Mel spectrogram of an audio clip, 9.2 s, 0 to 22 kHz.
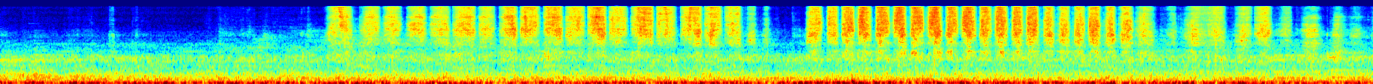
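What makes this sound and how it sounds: The toe of a leather Red Wing Pecos 9801 cowboy boot is rubbed with a folded piece of fine white sandpaper held by the fingertips. A steady, low, rumbling scrape runs throughout, and after about two seconds it picks up rapid back-and-forth strokes with a bright, gritty hiss.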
